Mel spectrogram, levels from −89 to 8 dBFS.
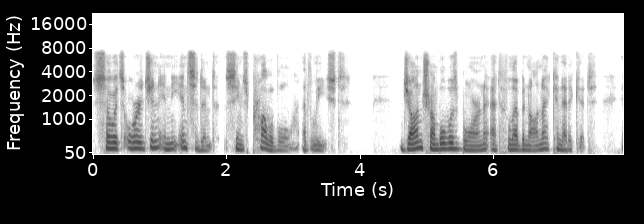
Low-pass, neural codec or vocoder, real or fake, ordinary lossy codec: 7.2 kHz; codec, 24 kHz, 6 kbps, HILCodec; fake; Opus, 32 kbps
